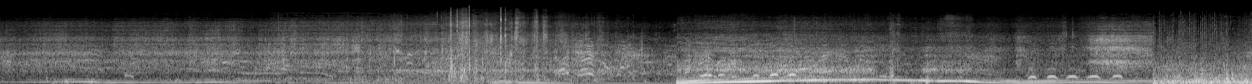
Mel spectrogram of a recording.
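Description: A car engine revs hard and rises and falls in pitch.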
